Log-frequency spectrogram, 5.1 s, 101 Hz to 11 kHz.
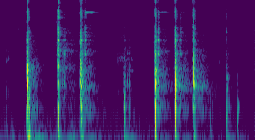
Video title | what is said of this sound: T56 input shaft seal | tap it in until you hear it fully seated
